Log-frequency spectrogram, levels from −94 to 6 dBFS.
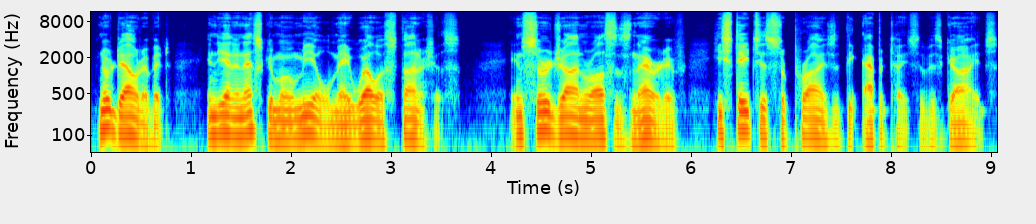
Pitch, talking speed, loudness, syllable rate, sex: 90 Hz, 185 wpm, -18 LUFS, 5.4 syllables/s, male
